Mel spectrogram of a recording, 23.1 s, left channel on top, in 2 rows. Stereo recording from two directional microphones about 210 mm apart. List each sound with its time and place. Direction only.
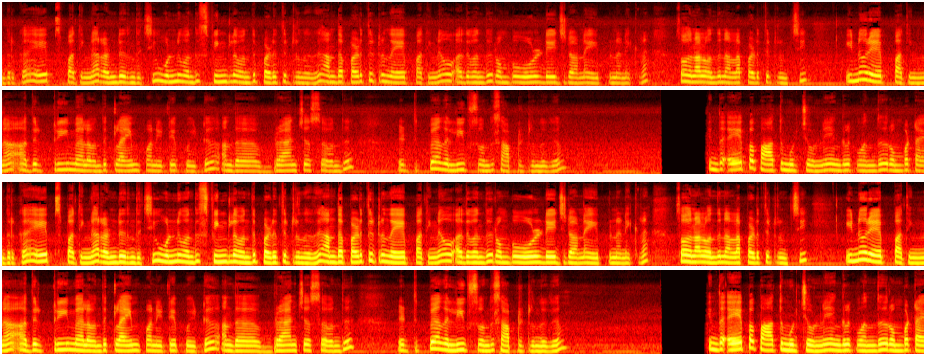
0.0 s a woman's voice: 35° right (ahead or behind)
20.3 s a woman's voice: 30° right (ahead or behind)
